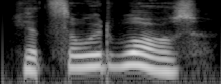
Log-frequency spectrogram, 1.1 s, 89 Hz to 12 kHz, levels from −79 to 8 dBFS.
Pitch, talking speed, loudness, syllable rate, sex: 235 Hz, 215 wpm, -15 LUFS, 4.4 syllables/s, female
